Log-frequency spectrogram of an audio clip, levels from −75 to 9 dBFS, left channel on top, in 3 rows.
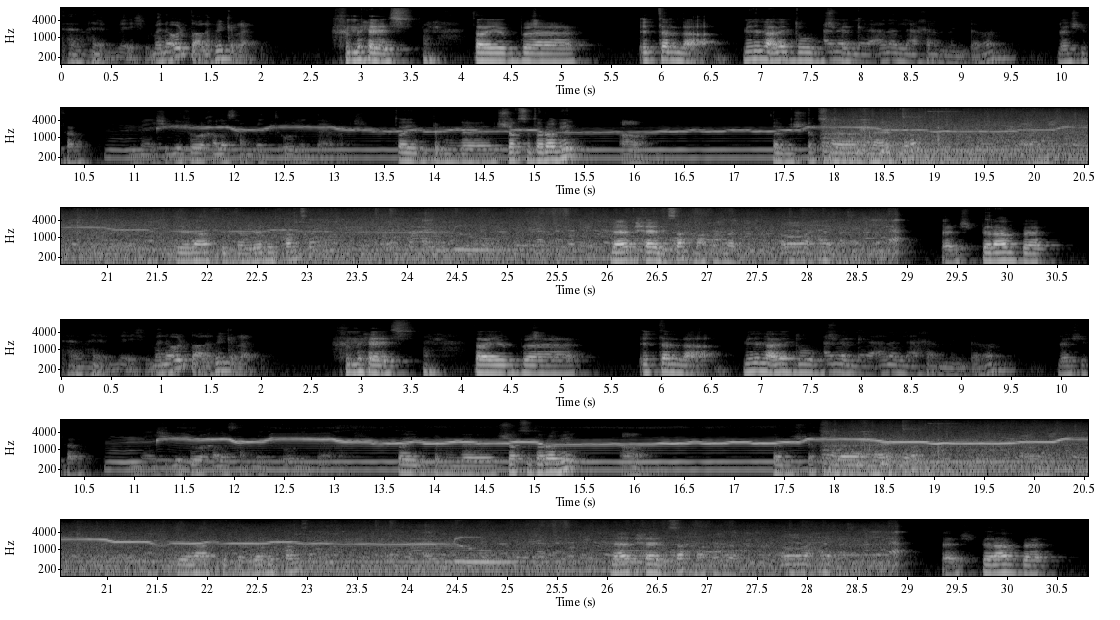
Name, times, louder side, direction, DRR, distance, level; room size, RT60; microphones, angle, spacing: voice 1, 0.0-1.9 3.6-4.0 7.0-7.3 7.6-9.5 10.9-13.3 15.9-16.1 19.8-20.3 24.1-24.5 27.7-28.6, left 1 dB, 30° left, 4 dB, 1.2 m, -34 dB
voice 2, 2.7-3.5 4.2-5.2 5.8-6.5 6.8-7.9 10.0-10.5 13.6-15.4 17.4-18.9 21.7-23.1 26.0-27.4 29.4-30.3, left 2 dB, 75° left, 7 dB, 1.3 m, -25 dB
Singing, 10.7-27.0, right 8 dB, 35° right, 0.4 m, -30 dB
sound 1, 17.9-28.9, left 2 dB, 15° left, 0.6 m, -32 dB
7.5 x 4.7 x 4.7 m, 0.40 s
head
